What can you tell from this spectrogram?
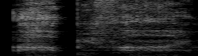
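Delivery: hushed unvoiced whisper. [name] brushing off the worried clerk, whispering.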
